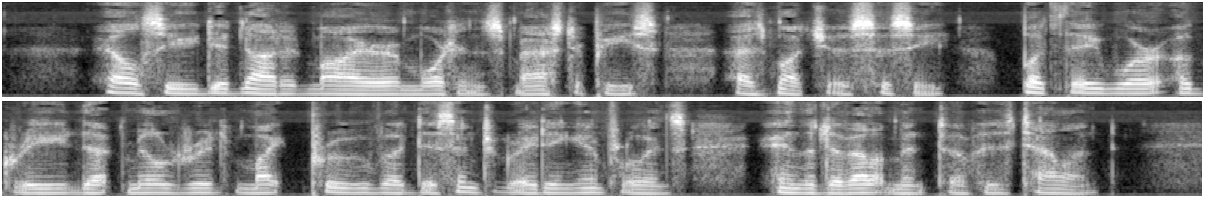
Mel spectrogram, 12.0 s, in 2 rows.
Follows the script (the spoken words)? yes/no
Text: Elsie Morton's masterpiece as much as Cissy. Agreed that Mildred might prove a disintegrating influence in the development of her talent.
no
